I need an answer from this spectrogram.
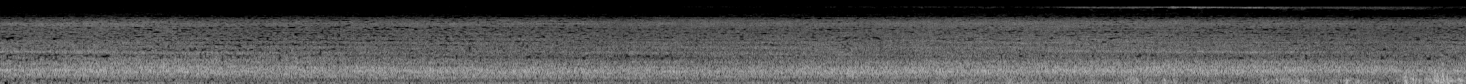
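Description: Long freight train of open coal wagons rolling past, a steady noise of wheels running on the rails, behind a 111Ed Dragon electric locomotive whose whine fades away in the first moment.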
